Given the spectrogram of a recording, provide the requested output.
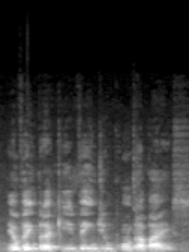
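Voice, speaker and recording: A man's voice is heard. The room echo is audible. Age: 70s. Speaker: long-time summer resident. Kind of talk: documentary interview.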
